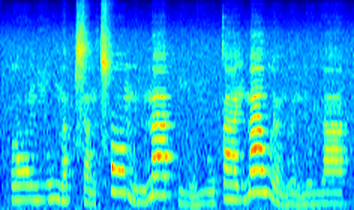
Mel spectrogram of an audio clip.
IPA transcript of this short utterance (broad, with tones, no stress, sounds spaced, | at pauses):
l ɔː˨ ŋ iː˨˧ w n̪ ɐ˨˥ p̚ s ɐ˨˩ ŋ t͡sʰ ɔː˥ m ɪ˨ ŋ n̪ aː˥ k̚ p iː˨˩ w iː˨ w k aː˧ j m aː˥ w l œː˨˩ m l ɵ˨˩ n n̪ ɵ˨ ɥ l aː˧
